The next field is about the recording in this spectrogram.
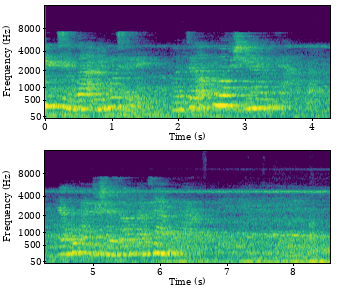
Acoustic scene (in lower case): subway station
